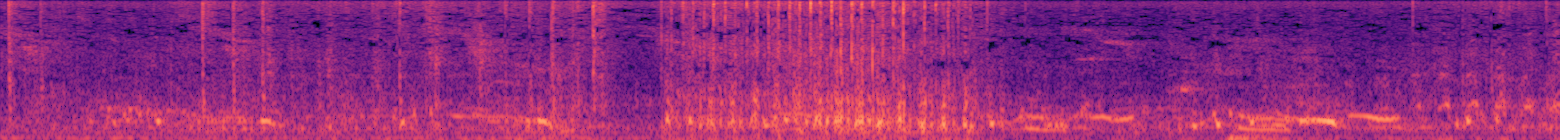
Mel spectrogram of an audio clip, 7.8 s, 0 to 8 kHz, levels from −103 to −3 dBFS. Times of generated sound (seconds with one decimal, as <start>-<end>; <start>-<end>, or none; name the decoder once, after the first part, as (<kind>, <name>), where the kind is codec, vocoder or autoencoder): none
